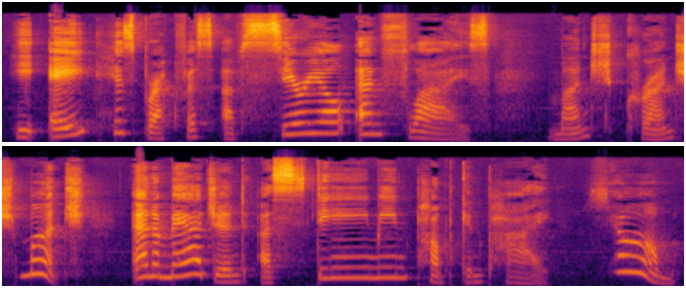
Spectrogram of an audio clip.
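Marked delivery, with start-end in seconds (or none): none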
